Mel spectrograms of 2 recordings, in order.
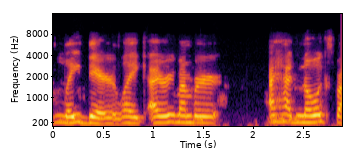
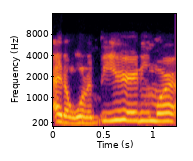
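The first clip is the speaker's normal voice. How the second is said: put-on tearful voice, higher. Recounting a distressing moment to a listener, acting out what was said to a sister while in tears. Retelling a tearful plea. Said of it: "I was just in tears".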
